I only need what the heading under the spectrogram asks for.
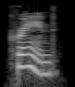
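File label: "craned", British English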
